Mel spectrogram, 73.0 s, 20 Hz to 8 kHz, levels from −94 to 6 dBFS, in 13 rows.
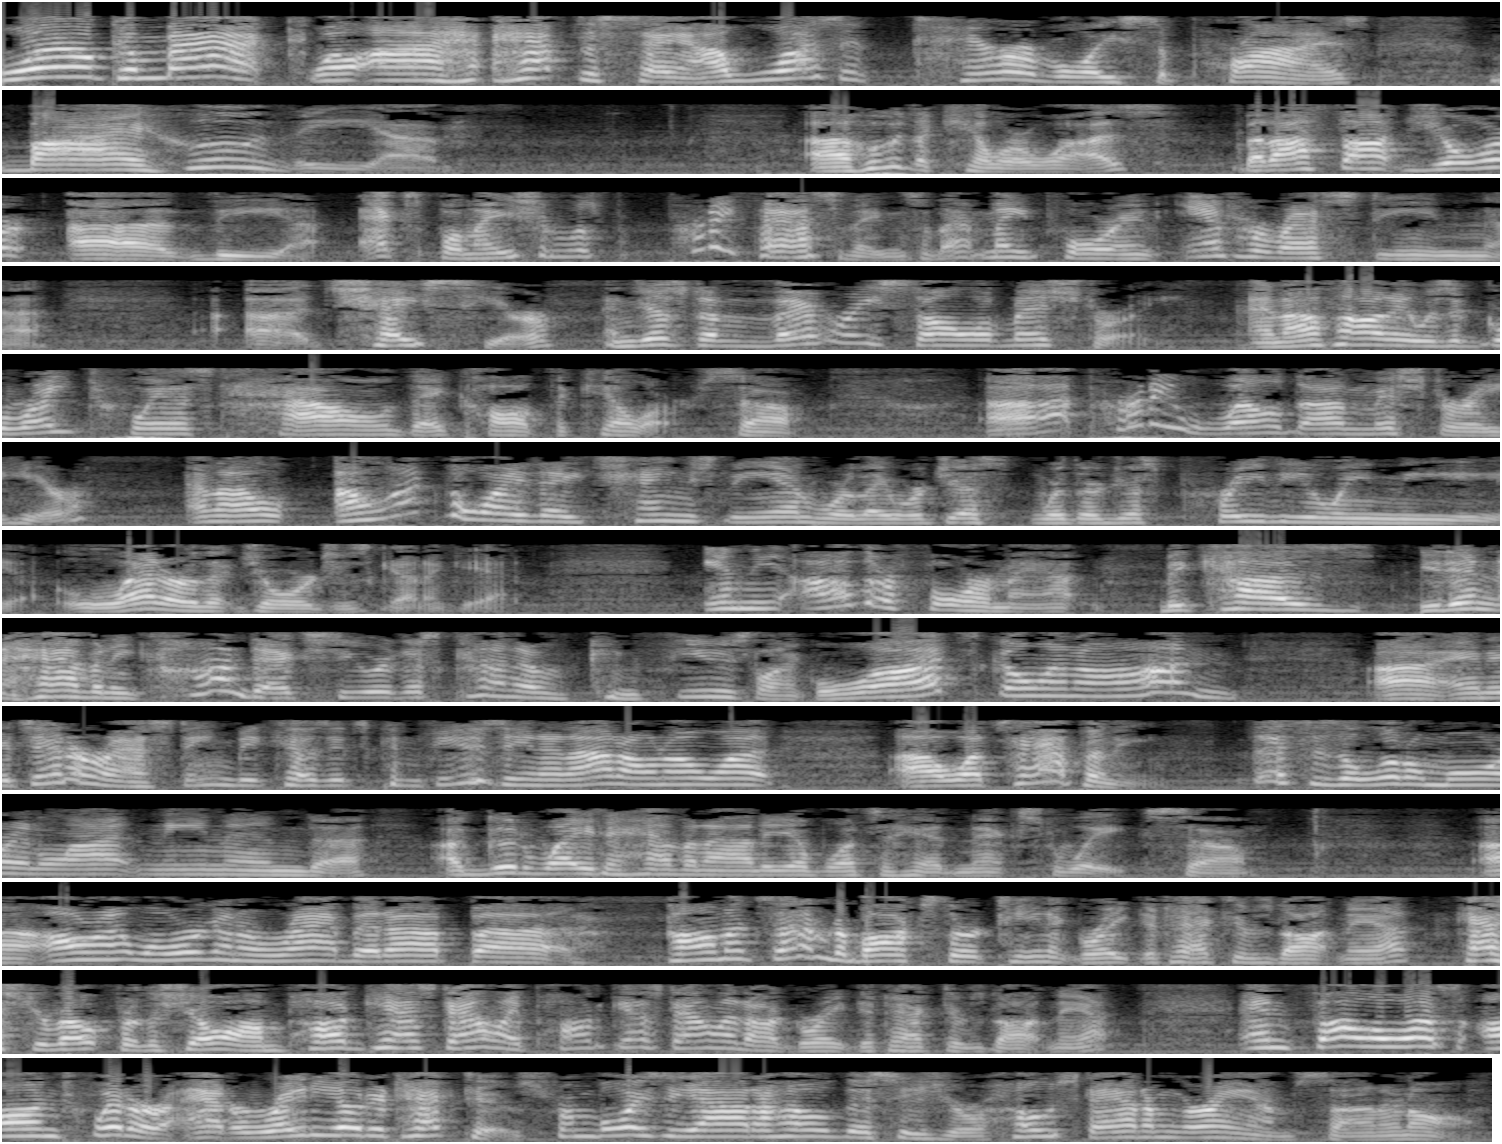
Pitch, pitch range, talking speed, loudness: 200 Hz, 160-235 Hz, 160 wpm, -15 LUFS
